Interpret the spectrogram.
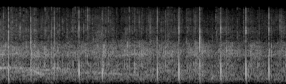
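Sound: audience applause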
